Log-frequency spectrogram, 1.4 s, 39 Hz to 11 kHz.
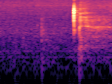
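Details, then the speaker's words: Audio-Technica AT-PL120 turntable, volume cranked all the way, before the built-in phono preamp is switched on. Only a faint, even hiss with a couple of soft clicks and no hum underneath; normal amplifier hiss. "you can hear hiss which is normal"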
